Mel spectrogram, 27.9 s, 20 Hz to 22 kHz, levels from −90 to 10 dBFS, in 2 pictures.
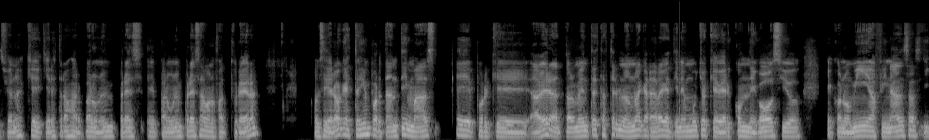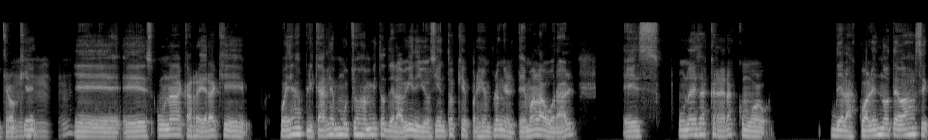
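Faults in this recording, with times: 10.19 gap 2.9 ms

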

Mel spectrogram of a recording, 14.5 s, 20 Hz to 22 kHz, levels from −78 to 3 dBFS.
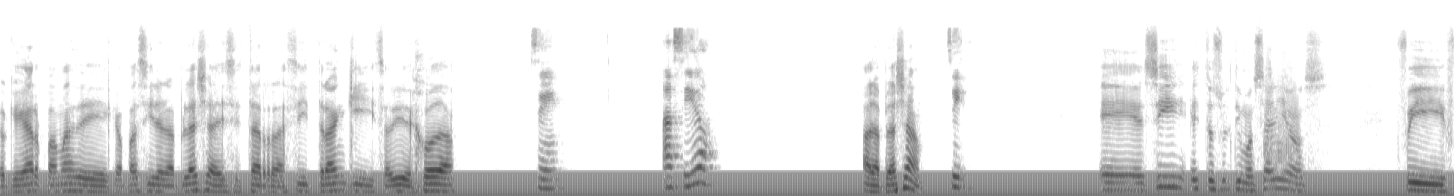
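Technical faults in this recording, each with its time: hum 60 Hz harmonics 8 -35 dBFS
12.58–13 clipped -26.5 dBFS

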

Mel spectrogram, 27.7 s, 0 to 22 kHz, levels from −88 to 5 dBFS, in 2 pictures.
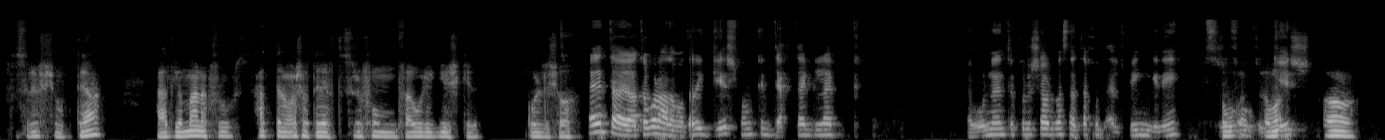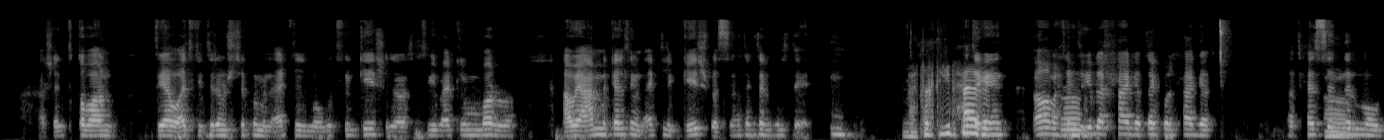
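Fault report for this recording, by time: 6.9–6.92 gap 17 ms

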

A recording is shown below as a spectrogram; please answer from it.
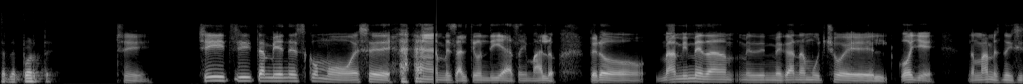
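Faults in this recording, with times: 4.33–4.36 gap 32 ms

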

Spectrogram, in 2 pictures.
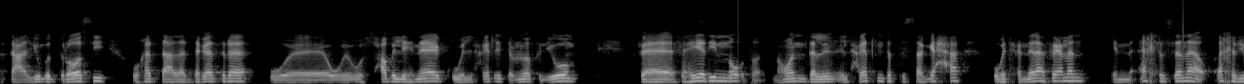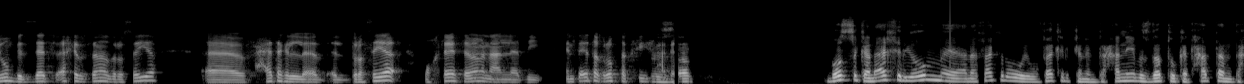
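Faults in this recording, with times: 7.38 pop -16 dBFS
11.83 pop -12 dBFS
19.18–19.23 gap 47 ms
21.94 pop -11 dBFS

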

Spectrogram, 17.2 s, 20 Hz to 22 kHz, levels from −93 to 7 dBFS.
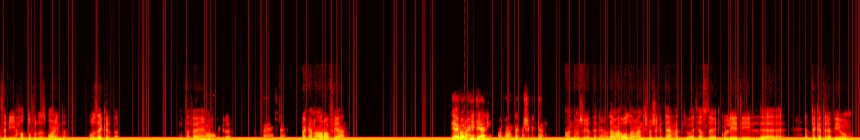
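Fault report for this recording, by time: buzz 50 Hz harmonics 9 -31 dBFS
crackle 11/s -32 dBFS
0.55 pop -14 dBFS

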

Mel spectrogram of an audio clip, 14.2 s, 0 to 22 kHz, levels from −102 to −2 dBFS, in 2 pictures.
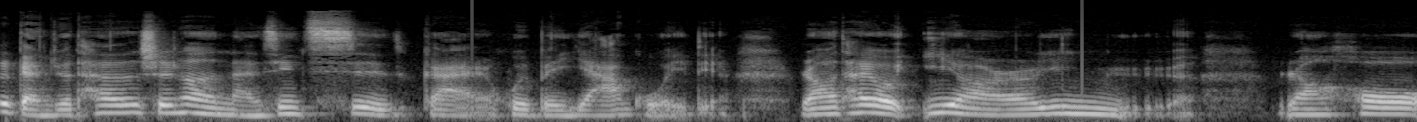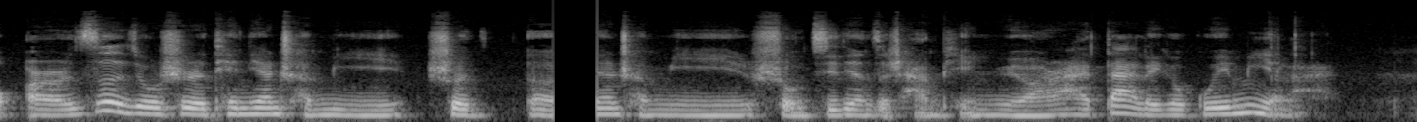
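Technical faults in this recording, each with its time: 2.36 pop -25 dBFS
5.41 pop -21 dBFS
9.85–10.07 gap 0.221 s

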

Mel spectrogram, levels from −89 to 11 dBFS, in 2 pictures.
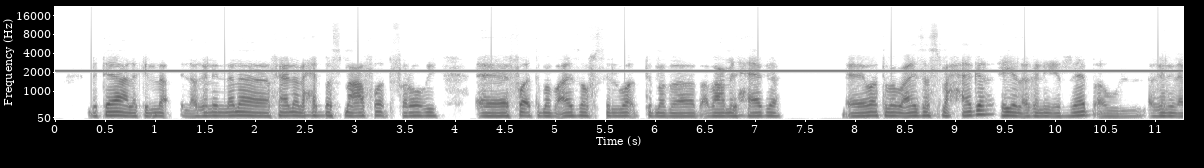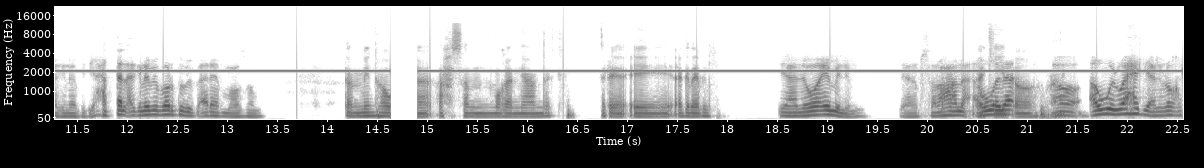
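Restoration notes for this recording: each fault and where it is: tick 45 rpm -26 dBFS
tone 2100 Hz -37 dBFS
12.14 gap 3 ms
14.64–14.92 gap 0.276 s

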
